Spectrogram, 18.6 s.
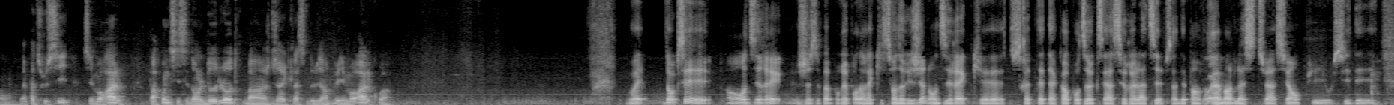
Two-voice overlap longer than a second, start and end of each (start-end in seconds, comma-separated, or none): none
